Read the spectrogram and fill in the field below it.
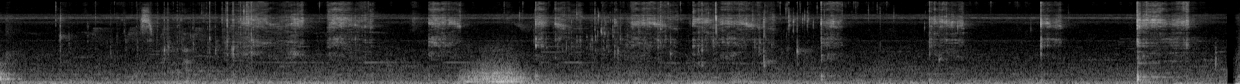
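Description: Caramel pudding mixture is gently stirred in a bowl, with soft scraping and occasional clinks of a spoon against the dish running steadily throughout, close and fairly quiet.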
